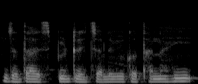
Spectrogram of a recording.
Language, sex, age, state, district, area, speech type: Odia, male, 45-60, Odisha, Nuapada, rural, spontaneous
